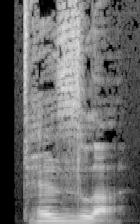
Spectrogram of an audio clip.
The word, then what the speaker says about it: Tesla: Tesla. Like there's a Z in there.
